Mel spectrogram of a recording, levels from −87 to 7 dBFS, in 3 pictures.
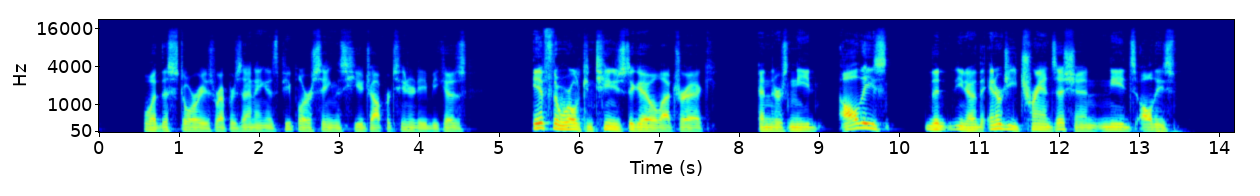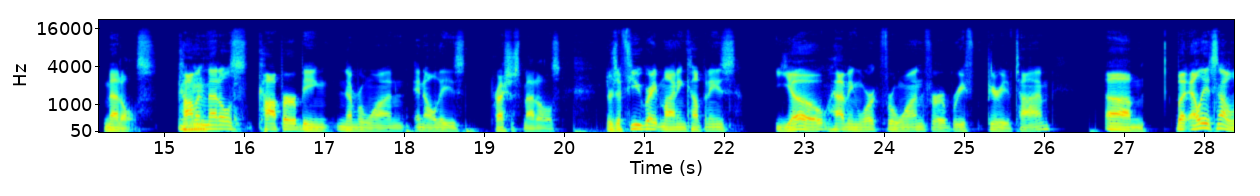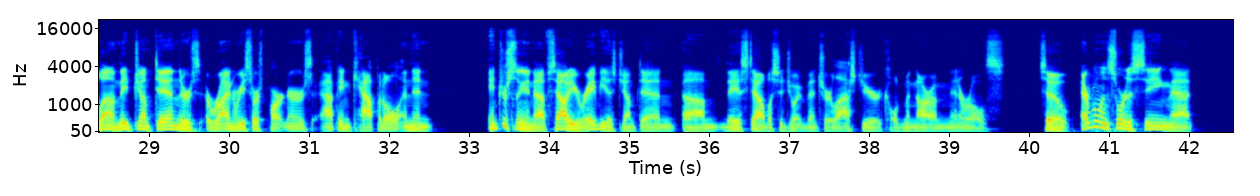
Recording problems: none

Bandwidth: 16 kHz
